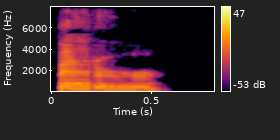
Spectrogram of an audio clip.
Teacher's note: The flap t sound as in “better”, that’s the Japanese R sound.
